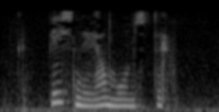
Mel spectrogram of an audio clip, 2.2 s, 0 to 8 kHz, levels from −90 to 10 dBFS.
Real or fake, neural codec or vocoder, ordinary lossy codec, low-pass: fake; codec, 16 kHz in and 24 kHz out, 1 kbps, XY-Tokenizer; MP3, 24 kbps; 7.2 kHz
